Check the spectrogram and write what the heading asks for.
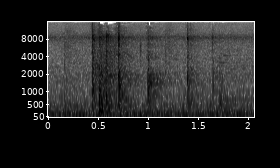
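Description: Air hockey mallets and puck clacking: a quick run of sharp plastic knocks from about half a second in, with more around one second and just before halfway through, over a steady low hum.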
